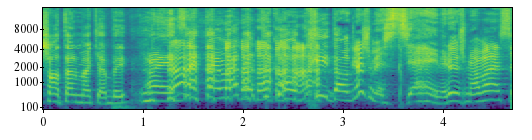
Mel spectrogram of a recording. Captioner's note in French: rires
